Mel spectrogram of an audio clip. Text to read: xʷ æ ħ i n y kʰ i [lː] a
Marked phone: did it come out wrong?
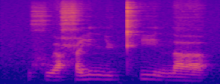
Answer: yes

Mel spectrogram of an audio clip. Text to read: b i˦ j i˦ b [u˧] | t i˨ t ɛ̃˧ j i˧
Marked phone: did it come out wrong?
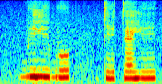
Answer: yes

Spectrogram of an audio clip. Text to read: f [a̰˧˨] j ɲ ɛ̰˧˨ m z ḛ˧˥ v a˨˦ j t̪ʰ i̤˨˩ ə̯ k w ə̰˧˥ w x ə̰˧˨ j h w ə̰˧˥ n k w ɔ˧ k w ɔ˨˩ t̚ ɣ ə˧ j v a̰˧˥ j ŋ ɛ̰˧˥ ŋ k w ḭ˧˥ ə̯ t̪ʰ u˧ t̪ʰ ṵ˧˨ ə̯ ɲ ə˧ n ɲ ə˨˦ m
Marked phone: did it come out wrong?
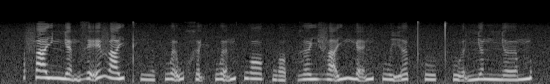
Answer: yes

